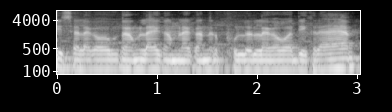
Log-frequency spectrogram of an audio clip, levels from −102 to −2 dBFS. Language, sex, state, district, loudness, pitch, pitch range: Hindi, male, Haryana, Jhajjar, -16 LUFS, 115 Hz, 110-115 Hz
